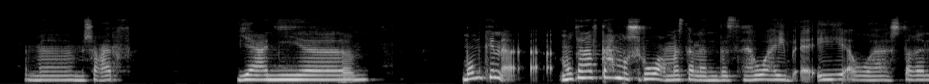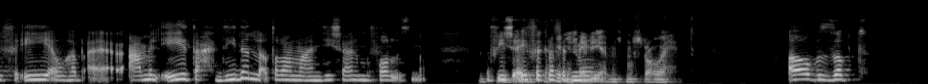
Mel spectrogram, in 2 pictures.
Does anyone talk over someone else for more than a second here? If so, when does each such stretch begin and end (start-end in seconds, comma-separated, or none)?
14.2-15.4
